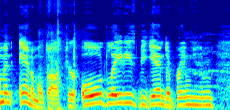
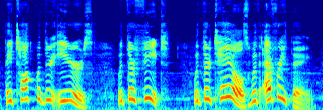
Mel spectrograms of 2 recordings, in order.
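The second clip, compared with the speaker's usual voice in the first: much higher, lilting parrot voice; 10 semitones higher than usual. Acted. Parrot correcting the doctor in a high voice. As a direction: lift it up high like a bird.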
